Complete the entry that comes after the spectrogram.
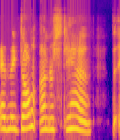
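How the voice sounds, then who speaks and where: Dry and close with no echo, a woman's high-pitched voice moves at a very slow pace. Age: 60s. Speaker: live streamer. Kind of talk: casual chat.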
